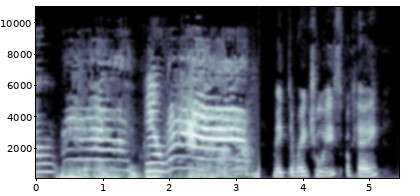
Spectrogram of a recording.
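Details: Cat meowing: a drawn-out wavering opening, then a quick run of four short arched meows, each rising and falling, with human speech mixed in throughout.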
